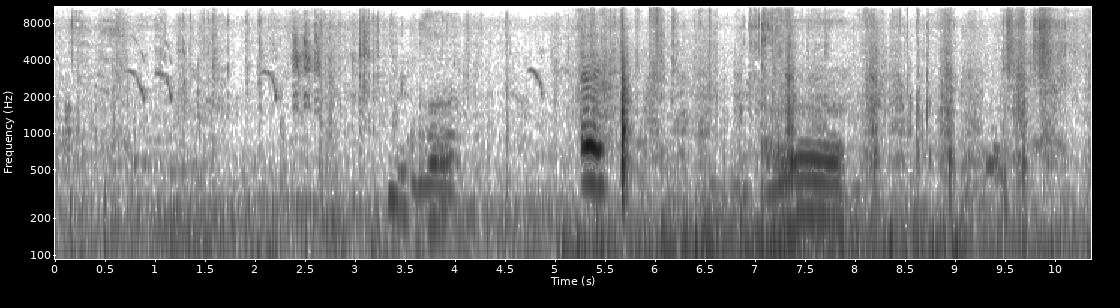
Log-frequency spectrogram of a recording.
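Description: Goat bleating: a loud, wavering bleat about five seconds in, then a longer, lower one around seven seconds in.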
